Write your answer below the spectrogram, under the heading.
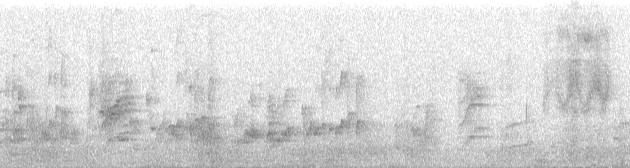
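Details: Young Timbrado canaries at the start of song training give scattered, tentative first chirps and short warbled phrases, high and irregular, several overlapping over steady hiss, prompted by soft breathy whistling; finding: Belgian canary.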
